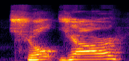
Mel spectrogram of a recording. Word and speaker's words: Tjolgtjar: They're called Choltjar. It's spelled TJOLGTJAR.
